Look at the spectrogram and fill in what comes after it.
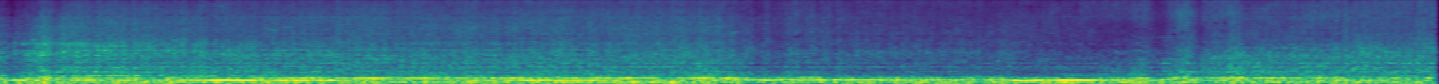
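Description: Car engines running at low speed with a deep, steady exhaust rumble, the pitch shifting a little now and then.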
